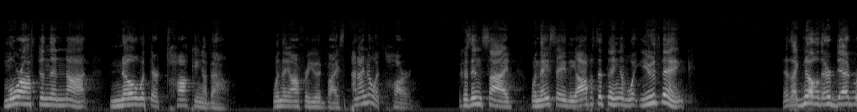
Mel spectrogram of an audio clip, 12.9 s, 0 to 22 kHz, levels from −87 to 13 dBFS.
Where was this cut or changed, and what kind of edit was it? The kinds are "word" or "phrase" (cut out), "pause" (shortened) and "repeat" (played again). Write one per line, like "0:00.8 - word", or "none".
none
